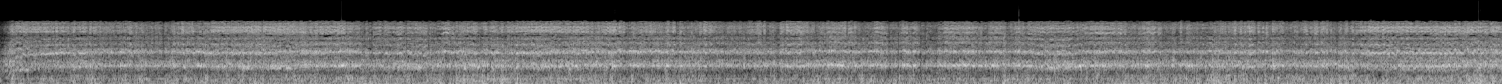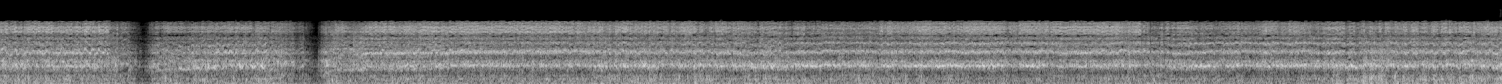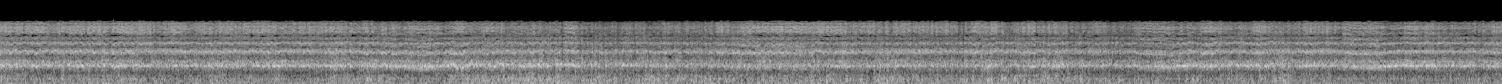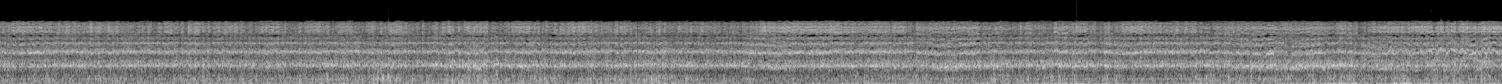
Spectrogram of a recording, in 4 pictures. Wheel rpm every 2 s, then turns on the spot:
130, 220, 220, 230, 230, 230, 230, 200, 140, 160, 230, 230, 230, 220, 230, 230, 230, 230, 230, 230, 230, 230, 230, 230, 230, 230, 230, 230, 220, 210.
none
